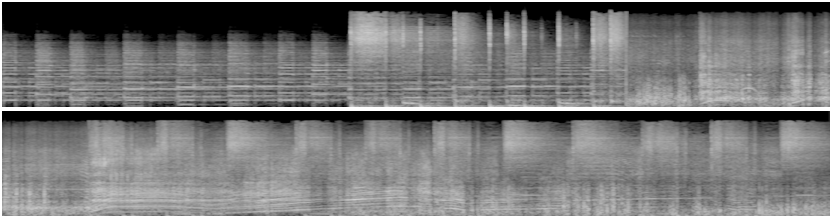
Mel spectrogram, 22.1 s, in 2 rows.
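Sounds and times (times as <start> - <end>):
music with a steady beat: 4.5 - 8.4, 12.2 - 22.0
car engines revving and accelerating: 8.4 - 22.0.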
